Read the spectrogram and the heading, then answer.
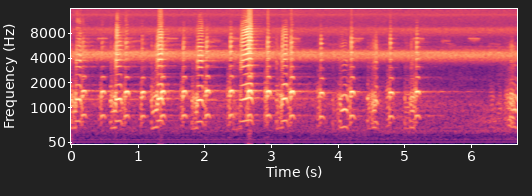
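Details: Canada goose gives sharp nasal honks about every half second for five seconds, then falls silent. A steady high-pitched hum runs in the background.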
